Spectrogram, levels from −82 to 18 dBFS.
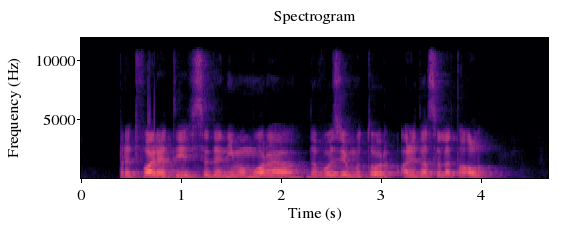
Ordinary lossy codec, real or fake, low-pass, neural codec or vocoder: none; real; 10.8 kHz; none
